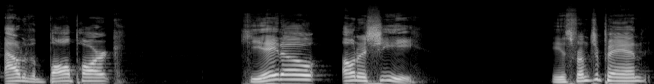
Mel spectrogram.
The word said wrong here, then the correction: Kaito: Let me spell it for you. K-A-I-T-O. That's the first name. – K-A-I-T-O. Yeah. Okay, Kato makes sense. – O-N-I-S-H-I. – O-N-I-S-H-I.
